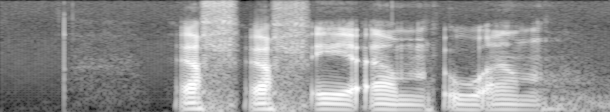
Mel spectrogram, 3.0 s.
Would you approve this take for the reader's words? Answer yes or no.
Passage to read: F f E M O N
yes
